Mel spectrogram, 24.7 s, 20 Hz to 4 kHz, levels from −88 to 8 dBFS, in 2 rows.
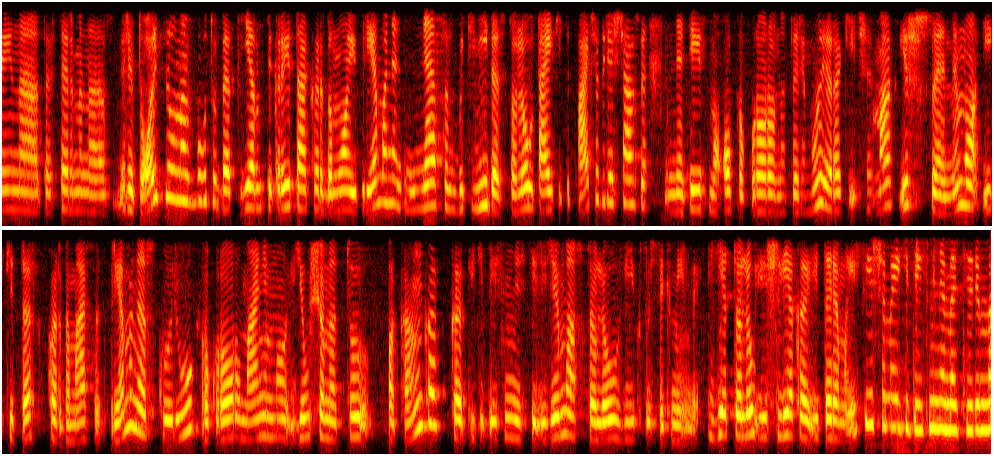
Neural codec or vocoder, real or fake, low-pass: codec, 16 kHz, 6 kbps, DAC; fake; 3.6 kHz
